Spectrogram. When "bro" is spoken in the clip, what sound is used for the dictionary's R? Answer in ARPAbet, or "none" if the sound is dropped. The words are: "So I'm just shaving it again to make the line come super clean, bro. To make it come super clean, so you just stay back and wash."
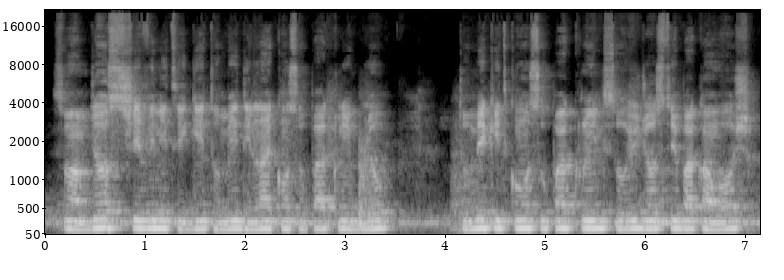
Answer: L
